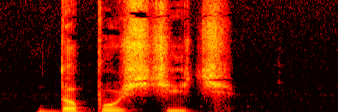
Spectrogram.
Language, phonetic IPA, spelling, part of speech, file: Polish, [dɔˈpuɕt͡ɕit͡ɕ], dopuścić, verb, Pl-dopuścić.ogg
